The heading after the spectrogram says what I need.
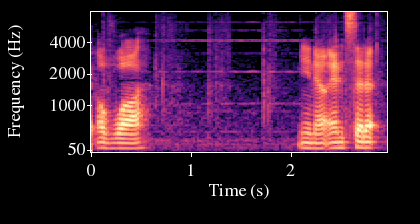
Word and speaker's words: au revoir: Au revoir, monsieur. Au revoir, monsieur. Ah, I wish I was French so I could say au revoir. You know, instead of au revoir, you know, like we Americans make it three Hello, Nico.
